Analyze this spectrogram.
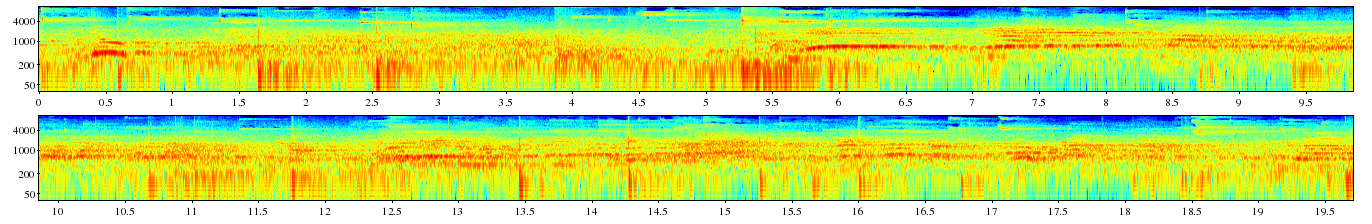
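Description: Spectators chatter and shout in a large echoing gym.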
